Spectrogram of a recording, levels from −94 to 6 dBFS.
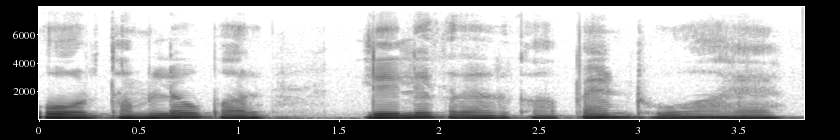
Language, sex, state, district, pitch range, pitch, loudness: Hindi, male, Uttar Pradesh, Saharanpur, 125-140 Hz, 130 Hz, -15 LUFS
